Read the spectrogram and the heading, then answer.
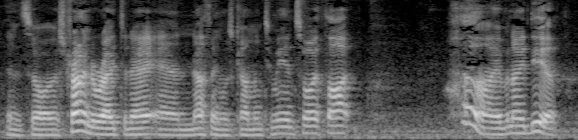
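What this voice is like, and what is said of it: Congested, sore-throat voice. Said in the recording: “I don't know if you can tell by my voice, but I do not feel very good. I have a sore throat, I'm stuffed up”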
